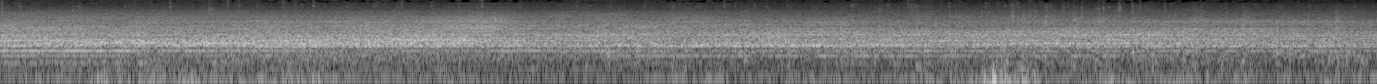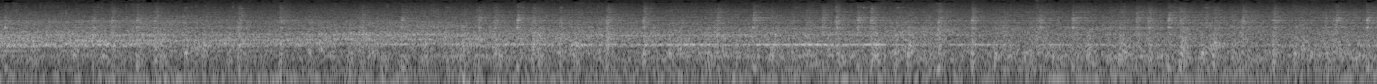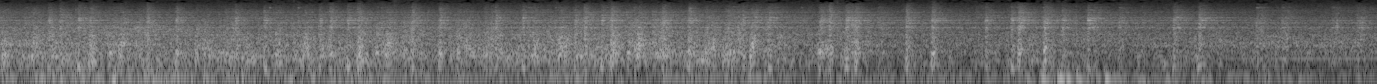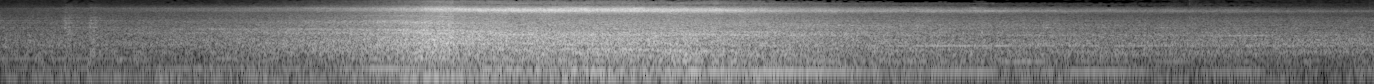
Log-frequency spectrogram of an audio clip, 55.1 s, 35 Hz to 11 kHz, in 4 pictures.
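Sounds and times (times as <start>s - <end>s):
express train rumbling past: 0.0s - 55.0s.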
